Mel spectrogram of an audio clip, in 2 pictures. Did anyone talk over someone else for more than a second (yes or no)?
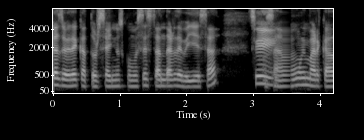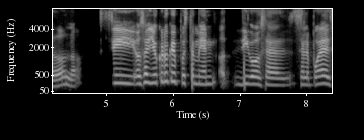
no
